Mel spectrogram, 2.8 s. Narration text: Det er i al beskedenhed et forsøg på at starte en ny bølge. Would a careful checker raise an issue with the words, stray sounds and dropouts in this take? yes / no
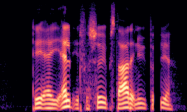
yes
